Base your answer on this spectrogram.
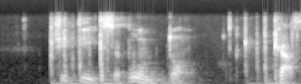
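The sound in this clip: Keystrokes on a computer keyboard as code is typed, a quick burst of clicking mixed with talking, a short pause, then a final flurry of taps.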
